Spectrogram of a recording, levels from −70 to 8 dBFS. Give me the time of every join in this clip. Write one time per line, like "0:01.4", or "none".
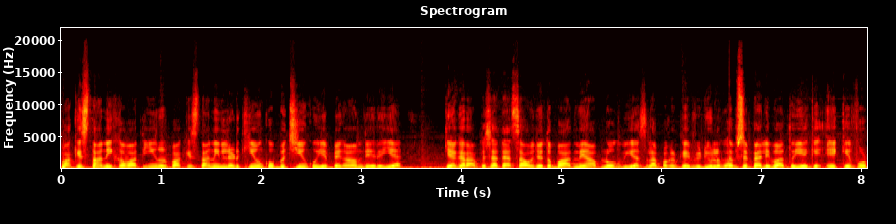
0:06.7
